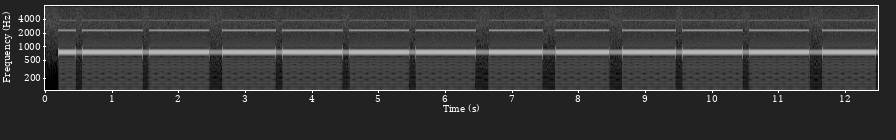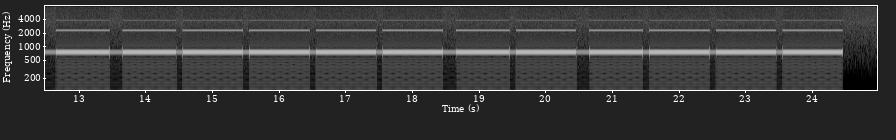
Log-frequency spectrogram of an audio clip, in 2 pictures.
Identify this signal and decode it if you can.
Radio time signal (DCF77), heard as a tone whose level steps once a second, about 760 Hz. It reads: 0 0 1 0 0 0 1 1 1 0 0 1 1 1 0 0 0 0 1 0 1 0 0 0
